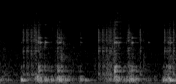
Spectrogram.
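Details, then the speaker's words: Mercedes CLK55 AMG, engine off after a coolant refill, lower radiator hose squeezed back and forth: irregular gurgling with occasional pops as trapped air is burped out and the level drops about an inch; air in cooling system. "and every once in a while you'll get kind of a pop to go through and there we go we were up to the brim and now we're probably an inch below"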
